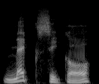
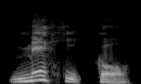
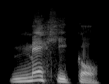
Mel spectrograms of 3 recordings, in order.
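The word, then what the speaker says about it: México: These tend to be place names such as Mexico and deas. Mexico in Spanish is not pronounced Mexico. It's pronounced Mexico even though it's spelled with an X. Mexico.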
